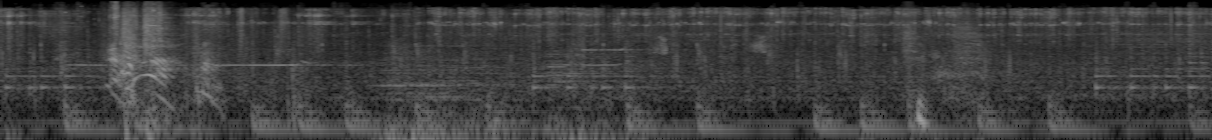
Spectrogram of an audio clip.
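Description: A horse's hooves clip-clop steadily in the Assassin's Creed Shadows video game as a mount travels toward a viewpoint, a continuous moderate trot layered over ambient game sound, with a couple of heavier thumps.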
